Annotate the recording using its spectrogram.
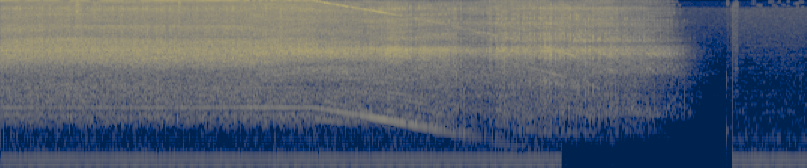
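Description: Angle grinder with a steel cutting disc cutting through an aluminium transmission tail-housing rib: a steady high whine with grinding hiss. About three seconds in the grinder is let go and the motor winds down, its whine falling steadily in pitch until it stops.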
